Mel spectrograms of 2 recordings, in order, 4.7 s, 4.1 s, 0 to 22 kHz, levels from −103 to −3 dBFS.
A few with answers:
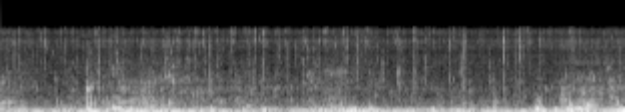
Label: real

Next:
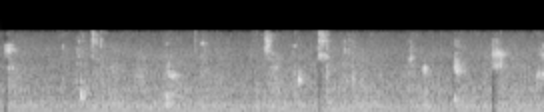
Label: real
